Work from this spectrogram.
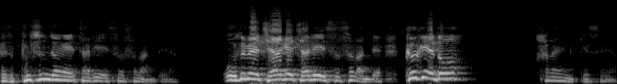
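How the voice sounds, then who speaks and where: The speech races at a very fast pace with very wide pitch swings and big swings in loudness. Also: man, high pitch for a man. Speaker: pastor. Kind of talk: sermon.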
